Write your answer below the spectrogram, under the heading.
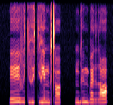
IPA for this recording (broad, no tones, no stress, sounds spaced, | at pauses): eː v i t vʲ u t vʲ æ ŋ ɡ ø t ɑ̃ | ŋ ɡ y m b æ r ɑ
